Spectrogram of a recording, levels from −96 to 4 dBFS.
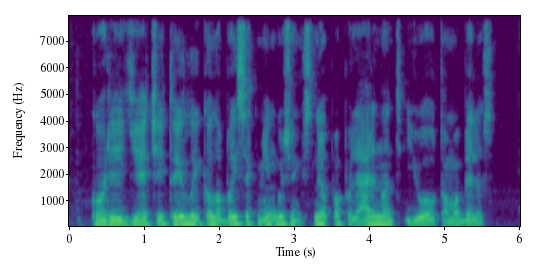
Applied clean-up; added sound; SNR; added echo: none; none; none; none.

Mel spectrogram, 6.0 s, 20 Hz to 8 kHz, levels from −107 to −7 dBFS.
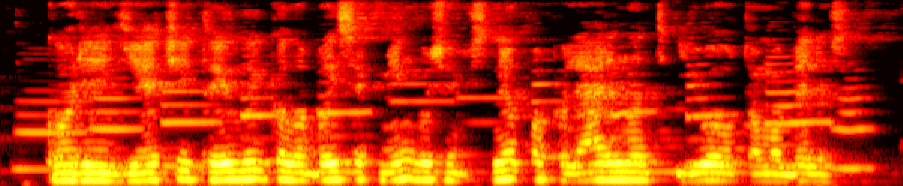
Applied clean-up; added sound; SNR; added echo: classical method WPE with log-MMSE.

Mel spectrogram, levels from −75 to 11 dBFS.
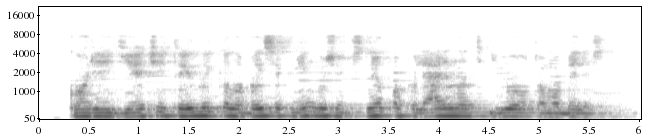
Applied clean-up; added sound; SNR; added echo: neural separator model SepFormer DNS4.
